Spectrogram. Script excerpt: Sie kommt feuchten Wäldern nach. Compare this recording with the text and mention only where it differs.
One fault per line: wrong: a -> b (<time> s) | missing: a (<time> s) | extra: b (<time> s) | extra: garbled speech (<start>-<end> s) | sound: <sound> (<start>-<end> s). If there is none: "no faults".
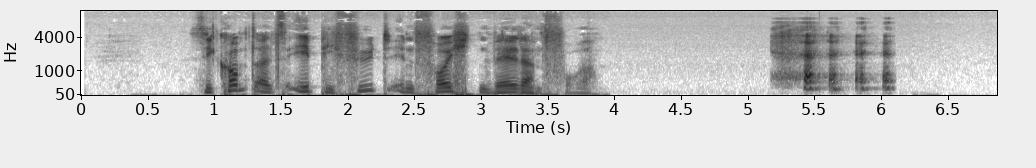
extra: als Epiphyt in (1.3 s)
wrong: nach -> vor (3.5 s)
sound: laugh (5.2-6.1 s)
